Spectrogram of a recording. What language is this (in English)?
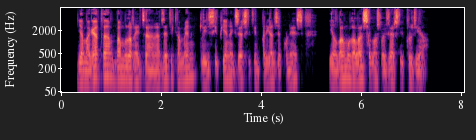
Catalan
